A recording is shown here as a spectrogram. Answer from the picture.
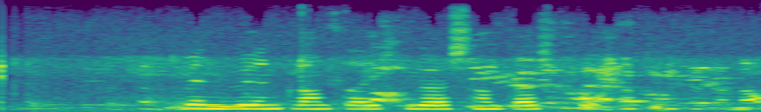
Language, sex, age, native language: Icelandic, male, 11, Icelandic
